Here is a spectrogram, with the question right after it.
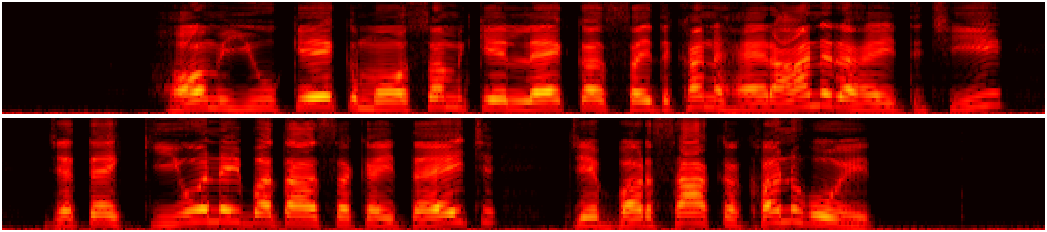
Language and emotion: Maithili, surprised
